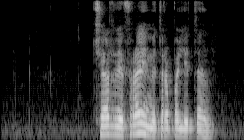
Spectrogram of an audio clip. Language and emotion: Russian, neutral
